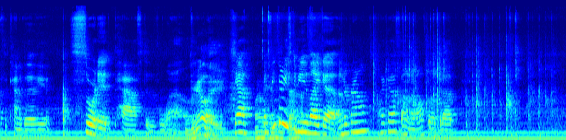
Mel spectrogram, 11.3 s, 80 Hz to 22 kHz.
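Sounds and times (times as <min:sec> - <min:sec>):
low electrical hum: 0:00.0 - 0:11.3
speech: 0:00.4 - 0:09.2
keyboard typing clicks: 0:07.4 - 0:11.3.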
